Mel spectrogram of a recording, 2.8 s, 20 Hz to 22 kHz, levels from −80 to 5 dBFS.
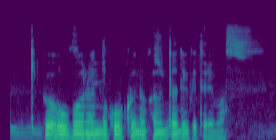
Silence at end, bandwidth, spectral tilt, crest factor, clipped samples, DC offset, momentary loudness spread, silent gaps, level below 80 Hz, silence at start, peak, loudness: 0.25 s; 10.5 kHz; -7 dB/octave; 16 dB; under 0.1%; under 0.1%; 14 LU; none; -60 dBFS; 0.1 s; -10 dBFS; -27 LUFS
